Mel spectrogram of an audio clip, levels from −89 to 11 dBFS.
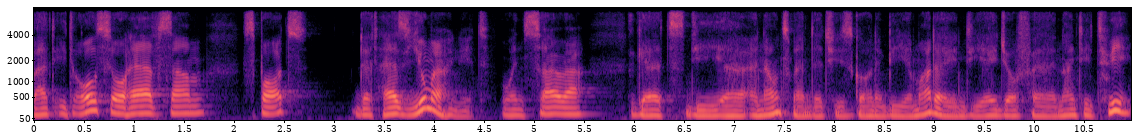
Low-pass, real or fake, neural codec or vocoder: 7.2 kHz; real; none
